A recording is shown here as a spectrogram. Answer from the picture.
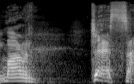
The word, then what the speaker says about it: Marchesa: Queen Marchesa. – Nope, gotta roll your R. – Let me tell the story. – Marchesa. – Okay, like that.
